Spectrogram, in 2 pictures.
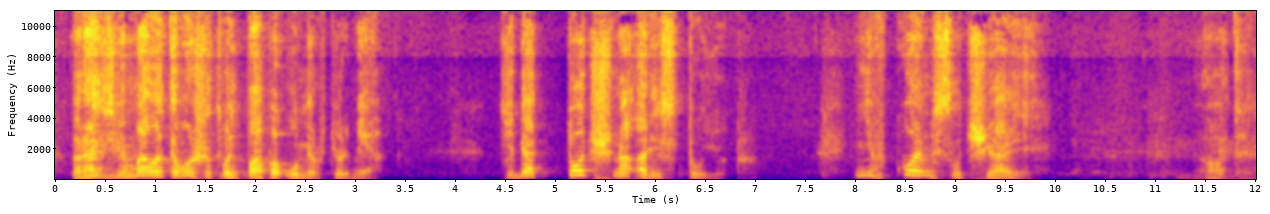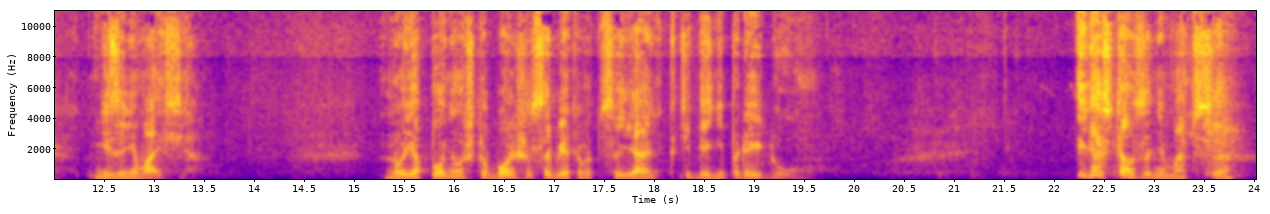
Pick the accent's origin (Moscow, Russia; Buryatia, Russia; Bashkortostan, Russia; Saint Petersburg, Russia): Saint Petersburg, Russia; Ну, я вырос в Ленинграде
